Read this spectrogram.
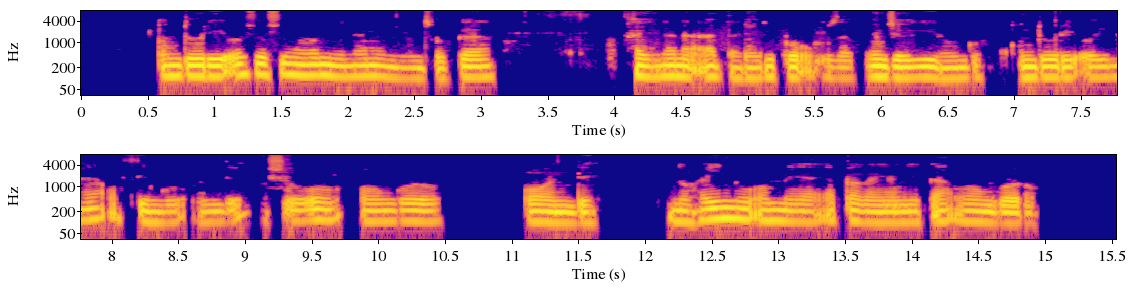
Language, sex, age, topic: Oshiwambo, male, 25-35, agriculture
